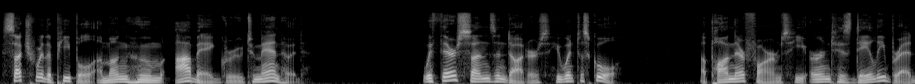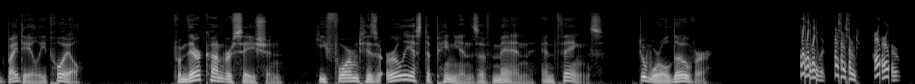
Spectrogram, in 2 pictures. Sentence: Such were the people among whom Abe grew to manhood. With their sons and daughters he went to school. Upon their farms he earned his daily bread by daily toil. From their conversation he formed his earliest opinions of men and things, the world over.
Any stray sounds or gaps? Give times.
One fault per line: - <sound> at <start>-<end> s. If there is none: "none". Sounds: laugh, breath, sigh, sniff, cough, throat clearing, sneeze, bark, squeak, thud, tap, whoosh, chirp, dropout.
- chirp at 17.2-18.2 s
